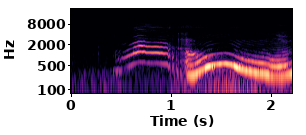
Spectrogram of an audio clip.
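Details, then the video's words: House cat sulking at its owner after days apart: a short level meow, then a longer wavering meow that rises and falls, given as a woman speaks Korean to it. "엄마한테 삐진 고양이 말하는 고양이"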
